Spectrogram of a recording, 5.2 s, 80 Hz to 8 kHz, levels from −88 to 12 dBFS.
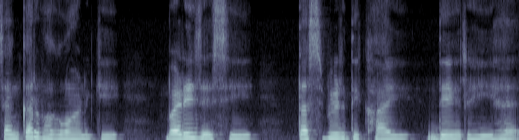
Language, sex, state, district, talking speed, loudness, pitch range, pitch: Hindi, female, Himachal Pradesh, Shimla, 115 wpm, -18 LUFS, 200-225 Hz, 210 Hz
